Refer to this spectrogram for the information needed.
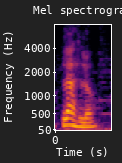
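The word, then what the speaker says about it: László: Laszlo.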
